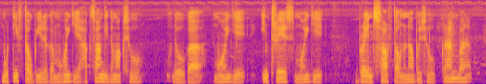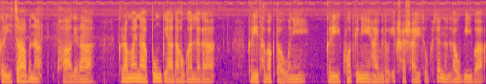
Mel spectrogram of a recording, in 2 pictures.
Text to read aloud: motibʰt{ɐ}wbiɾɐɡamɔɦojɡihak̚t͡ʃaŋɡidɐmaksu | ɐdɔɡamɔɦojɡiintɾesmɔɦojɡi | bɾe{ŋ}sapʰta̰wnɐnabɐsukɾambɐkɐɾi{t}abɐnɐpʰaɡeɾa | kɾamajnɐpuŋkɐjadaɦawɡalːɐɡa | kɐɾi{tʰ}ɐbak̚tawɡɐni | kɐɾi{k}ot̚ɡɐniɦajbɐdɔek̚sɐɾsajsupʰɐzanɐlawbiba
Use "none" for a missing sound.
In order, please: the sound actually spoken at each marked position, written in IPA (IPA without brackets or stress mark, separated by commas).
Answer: a, n, t͡ʃ, tʰ, kʰ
